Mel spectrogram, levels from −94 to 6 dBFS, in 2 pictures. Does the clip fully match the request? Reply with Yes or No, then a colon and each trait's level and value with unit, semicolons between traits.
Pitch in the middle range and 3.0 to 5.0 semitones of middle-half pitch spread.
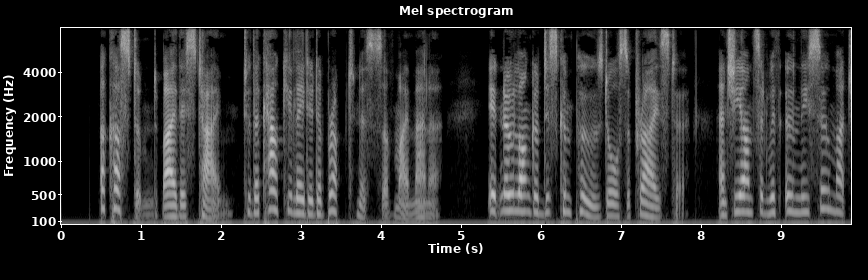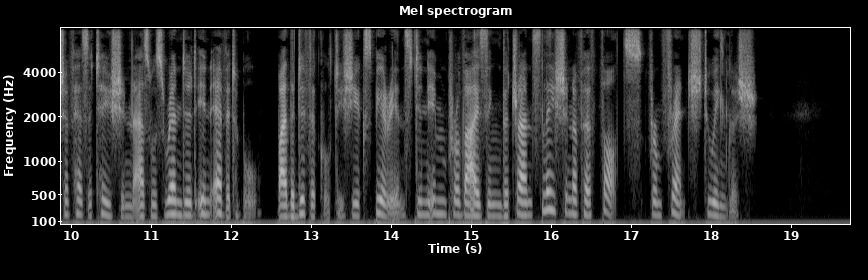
No: high, 200 Hz; average, 4.4 semitones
